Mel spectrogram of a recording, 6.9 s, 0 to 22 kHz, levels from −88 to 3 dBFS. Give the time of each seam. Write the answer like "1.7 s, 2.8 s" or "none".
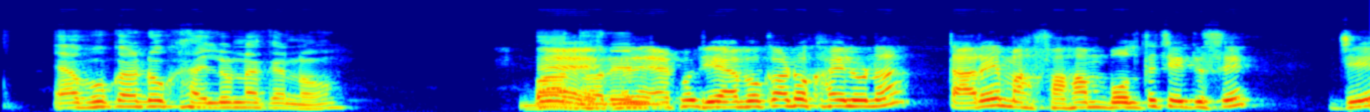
3.5 s

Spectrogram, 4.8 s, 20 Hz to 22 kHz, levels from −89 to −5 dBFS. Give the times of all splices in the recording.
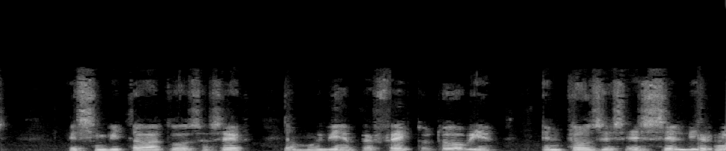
1.9 s, 3.5 s

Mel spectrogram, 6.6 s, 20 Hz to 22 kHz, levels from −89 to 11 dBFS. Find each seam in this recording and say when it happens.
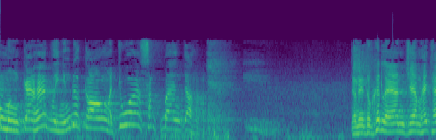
none

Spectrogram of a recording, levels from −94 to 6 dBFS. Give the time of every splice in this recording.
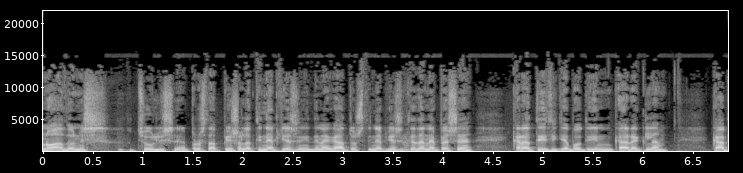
none

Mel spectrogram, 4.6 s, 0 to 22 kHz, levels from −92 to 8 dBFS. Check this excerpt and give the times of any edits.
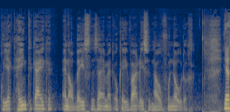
1.1 s

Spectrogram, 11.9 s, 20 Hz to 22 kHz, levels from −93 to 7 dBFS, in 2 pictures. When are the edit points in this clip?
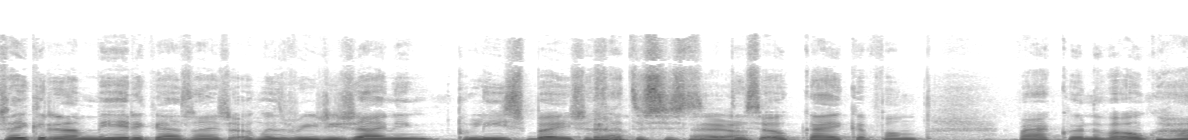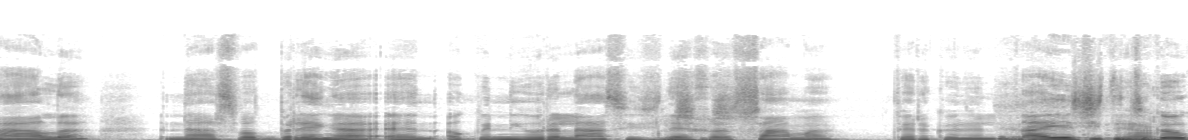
9.6 s, 10.9 s

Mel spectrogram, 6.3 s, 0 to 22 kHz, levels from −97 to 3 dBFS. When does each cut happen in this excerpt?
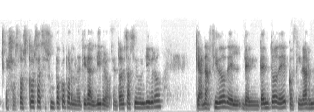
2.2 s

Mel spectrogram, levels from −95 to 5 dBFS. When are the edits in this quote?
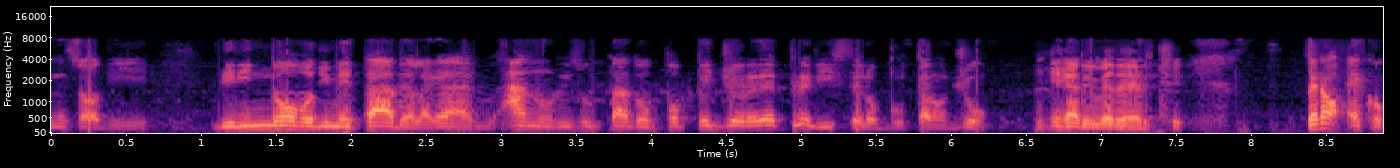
6.5 s

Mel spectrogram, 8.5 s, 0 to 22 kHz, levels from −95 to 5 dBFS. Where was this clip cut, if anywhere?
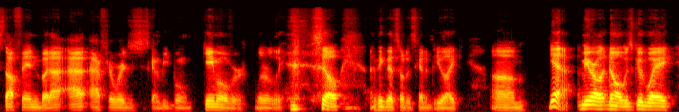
2.4 s, 7.2 s

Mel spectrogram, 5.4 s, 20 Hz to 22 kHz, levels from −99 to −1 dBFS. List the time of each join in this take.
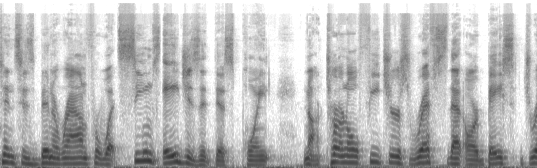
1.6 s, 2.9 s

